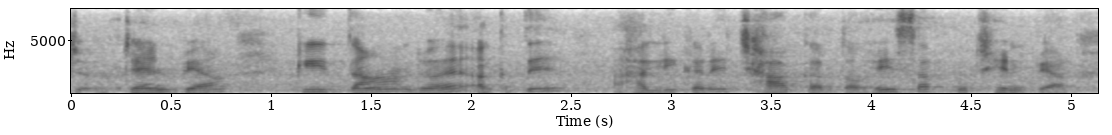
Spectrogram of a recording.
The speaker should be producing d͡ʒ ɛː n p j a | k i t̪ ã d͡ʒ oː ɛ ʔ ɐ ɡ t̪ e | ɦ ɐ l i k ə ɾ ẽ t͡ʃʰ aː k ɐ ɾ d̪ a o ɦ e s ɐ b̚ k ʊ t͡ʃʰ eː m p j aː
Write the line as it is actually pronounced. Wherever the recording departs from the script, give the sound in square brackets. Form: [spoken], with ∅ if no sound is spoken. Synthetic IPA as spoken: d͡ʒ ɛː n p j a | k i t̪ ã d͡ʒ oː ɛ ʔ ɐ ɡ t̪ e | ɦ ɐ l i k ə ɾ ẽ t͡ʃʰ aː k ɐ ɾ d̪ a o ɦ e s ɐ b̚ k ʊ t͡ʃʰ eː [n] p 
